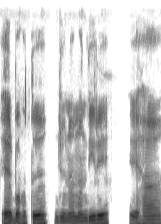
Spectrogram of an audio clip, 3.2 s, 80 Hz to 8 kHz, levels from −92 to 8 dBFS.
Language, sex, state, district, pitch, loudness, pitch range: Chhattisgarhi, male, Chhattisgarh, Sarguja, 125 Hz, -16 LUFS, 120-135 Hz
